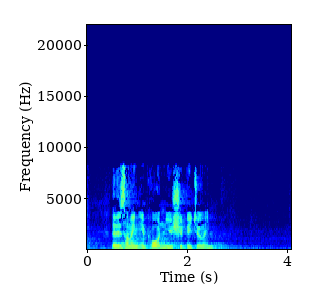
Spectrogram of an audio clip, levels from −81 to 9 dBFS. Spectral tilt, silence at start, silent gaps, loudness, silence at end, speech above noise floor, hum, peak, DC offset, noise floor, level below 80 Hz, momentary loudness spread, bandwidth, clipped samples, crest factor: -3 dB/octave; 0 s; none; -32 LUFS; 1.3 s; 31 dB; none; -16 dBFS; under 0.1%; -64 dBFS; -68 dBFS; 14 LU; 8.4 kHz; under 0.1%; 20 dB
